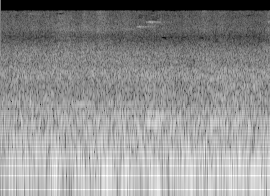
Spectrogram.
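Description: Steady low rumble of store background noise in a freezer aisle, with no clear separate event.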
